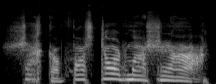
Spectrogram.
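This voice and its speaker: A man voicing Dod, a stiff, shrill, angry alien. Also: animated, slow, sharp tone, no room sound, studio quality, full character voice. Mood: furious. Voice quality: stiff, clear, high-pitched. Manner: scolding, commanding. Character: angry stiff high-voiced male alien. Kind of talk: audiobook character voice.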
